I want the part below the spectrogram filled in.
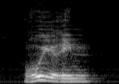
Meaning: oar
- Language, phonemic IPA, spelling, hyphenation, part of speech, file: Dutch, /ˈrui̯.rim/, roeiriem, roei‧riem, noun, Nl-roeiriem.ogg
